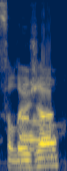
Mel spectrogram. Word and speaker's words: Fallujah: I want to gorge myself on the sense of 6 days in Fallujah. I'm not sure how to pronounce that. Fallujah.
